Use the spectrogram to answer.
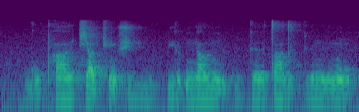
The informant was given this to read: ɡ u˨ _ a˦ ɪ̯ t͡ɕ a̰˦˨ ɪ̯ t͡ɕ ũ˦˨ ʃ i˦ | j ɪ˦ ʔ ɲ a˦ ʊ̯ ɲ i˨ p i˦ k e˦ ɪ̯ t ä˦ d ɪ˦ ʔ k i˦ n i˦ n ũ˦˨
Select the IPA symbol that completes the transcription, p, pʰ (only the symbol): pʰ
